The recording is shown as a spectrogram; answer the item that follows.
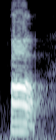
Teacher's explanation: இதழ்கள் இரண்டும் ஒட்டுவதால் பிறக்கும் எழுத்து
